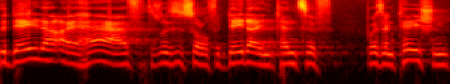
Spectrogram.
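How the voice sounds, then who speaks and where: At a moderate pace, a man with a German accent talks in a high pitch with fairly even intonation. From Germany. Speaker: economics professor. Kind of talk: conference presentation. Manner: hesitant, many fillers.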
